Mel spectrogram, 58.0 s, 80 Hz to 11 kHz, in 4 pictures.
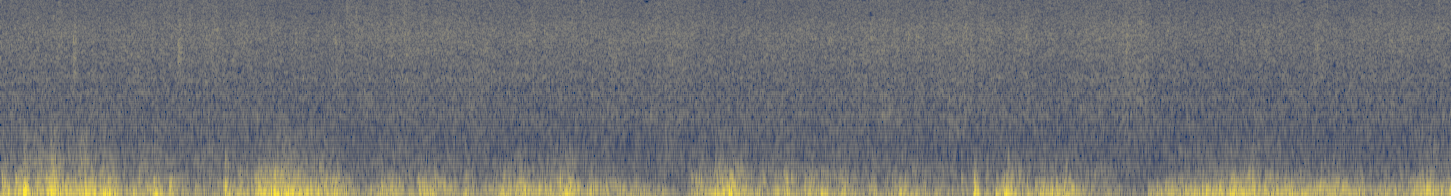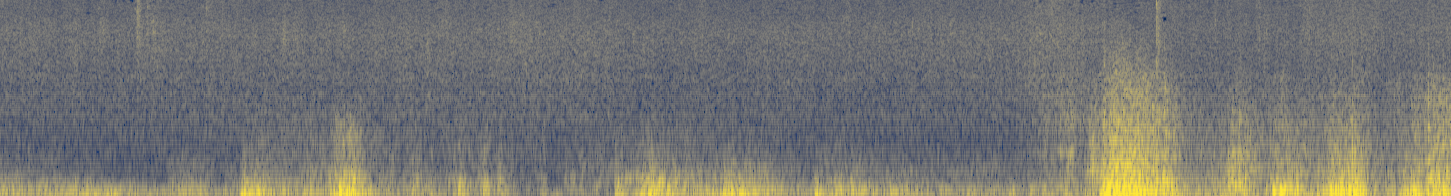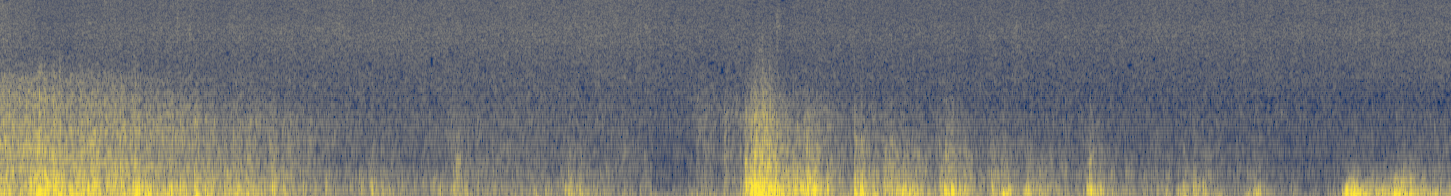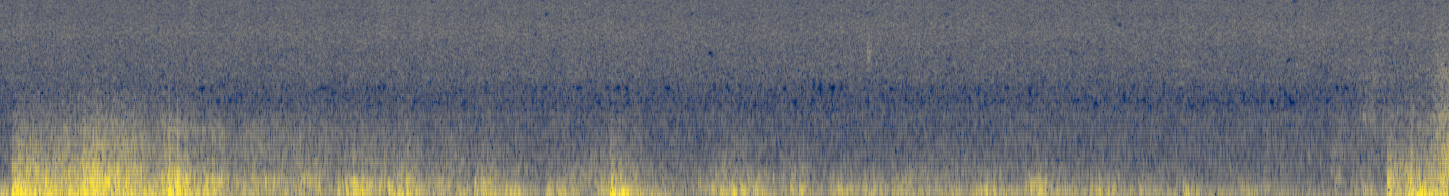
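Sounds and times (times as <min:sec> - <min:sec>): thunder rumbling: 0:00.0 - 0:41.8, 0:42.4 - 0:58.0
rain hiss: 0:00.0 - 0:58.0
loud thunder clap: 0:24.7 - 0:34.0, 0:36.0 - 0:41.2, 0:42.4 - 0:51.6, 0:56.8 - 0:58.0.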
